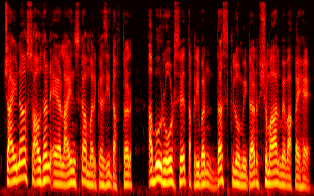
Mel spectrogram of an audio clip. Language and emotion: Urdu, neutral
